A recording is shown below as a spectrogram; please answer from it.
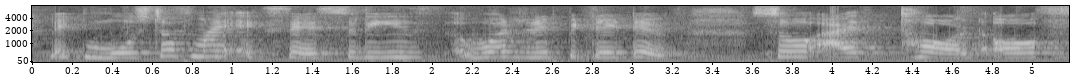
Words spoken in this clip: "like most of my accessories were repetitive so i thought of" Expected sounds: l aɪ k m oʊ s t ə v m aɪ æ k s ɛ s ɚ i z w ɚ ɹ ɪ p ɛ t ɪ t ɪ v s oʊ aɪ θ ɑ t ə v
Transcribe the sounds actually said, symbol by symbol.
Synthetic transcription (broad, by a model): l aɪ k m oʊ s t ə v m aɪ æ k s ɛ s ɚ i z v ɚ ɹ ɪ p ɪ t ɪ t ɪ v s oʊ aɪ t ɑ t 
